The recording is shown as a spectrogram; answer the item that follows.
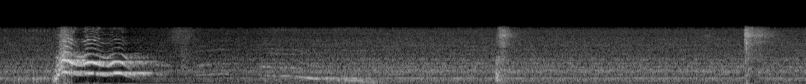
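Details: An 18-week-old Boxer puppy barking for the first time gives a single high, wavering yip-like bark, followed by quiet room noise.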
